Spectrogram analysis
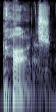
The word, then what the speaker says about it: Koch: And Koch is spelled, the old mayor of New York used to pronounce it Koch, K-O-C-H. Right. And in fact, I'm guessing that this is simply the way their family has always named their name, although I've had callers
